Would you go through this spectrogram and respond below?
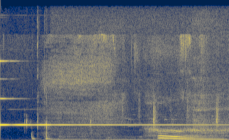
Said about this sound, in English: So when you hear the mindfulness bell, everybody just take a slow, deep breath.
